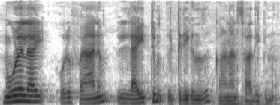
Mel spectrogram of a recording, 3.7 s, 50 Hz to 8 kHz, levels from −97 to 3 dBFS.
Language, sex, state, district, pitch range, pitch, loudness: Malayalam, male, Kerala, Kollam, 105-140 Hz, 120 Hz, -20 LUFS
